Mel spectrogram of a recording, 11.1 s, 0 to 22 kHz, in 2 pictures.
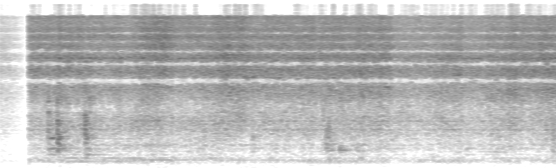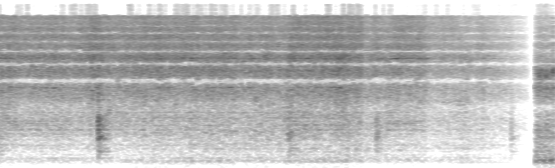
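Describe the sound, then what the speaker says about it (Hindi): Grated carrot halwa is fried with mawa in a pan, giving a steady close sizzle with occasional soft scrapes of stirring throughout. "मावा डाल के हम इसे 2 से 3 मिनट और भूनेंगे"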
